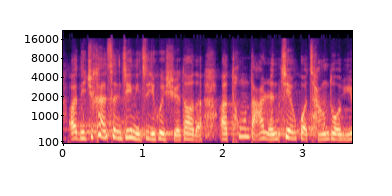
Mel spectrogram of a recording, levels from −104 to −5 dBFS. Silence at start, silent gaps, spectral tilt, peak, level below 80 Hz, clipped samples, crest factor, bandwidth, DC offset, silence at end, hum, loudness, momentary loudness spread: 0 s; none; -4.5 dB/octave; -2 dBFS; -62 dBFS; under 0.1%; 14 dB; 16.5 kHz; under 0.1%; 0 s; none; -15 LUFS; 4 LU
